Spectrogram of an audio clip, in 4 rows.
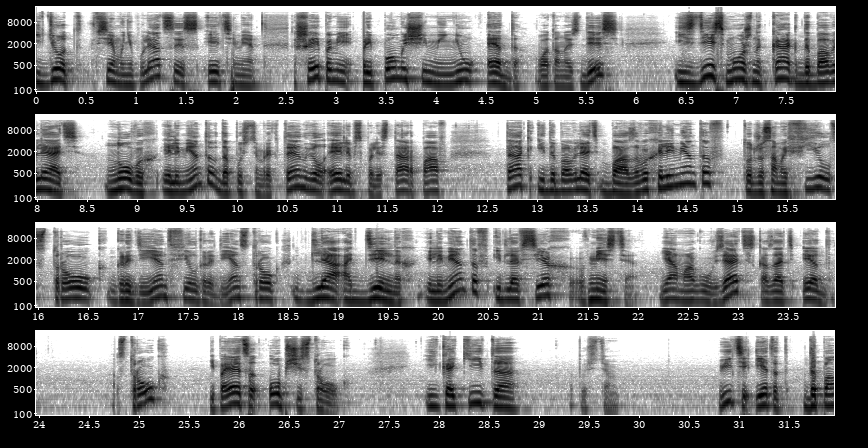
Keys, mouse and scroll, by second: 2.7 space, 3.0 click, 3.2 space, 3.7-4.6 scroll down 1, 3.7 space, 4.6 scroll down 1, 6.1 click, 22.1 click, 23.5 click, 24.9 click, 26.5 click, 29.2 click.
